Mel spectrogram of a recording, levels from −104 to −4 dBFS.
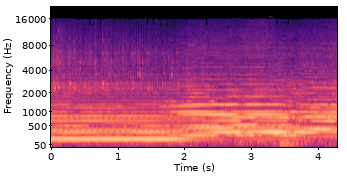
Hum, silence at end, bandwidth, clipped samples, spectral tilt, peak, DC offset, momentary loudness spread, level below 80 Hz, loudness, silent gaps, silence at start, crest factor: none; 0 s; 10 kHz; under 0.1%; -8 dB/octave; -8 dBFS; under 0.1%; 4 LU; -46 dBFS; -19 LUFS; none; 0 s; 10 dB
